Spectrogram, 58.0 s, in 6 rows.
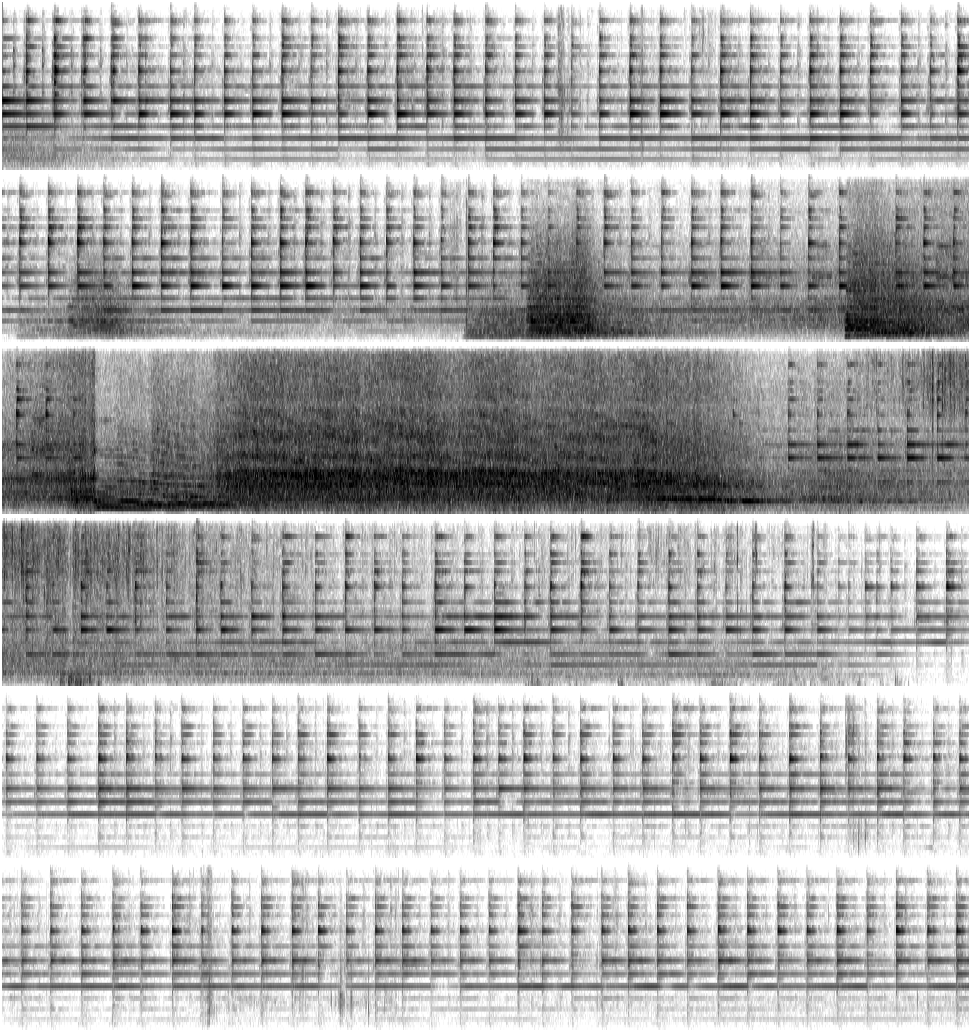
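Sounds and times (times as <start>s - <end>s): train rumble: 0.0s - 4.6s, 9.0s - 39.4s
railroad crossing bell dinging: 0.0s - 58.0s.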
